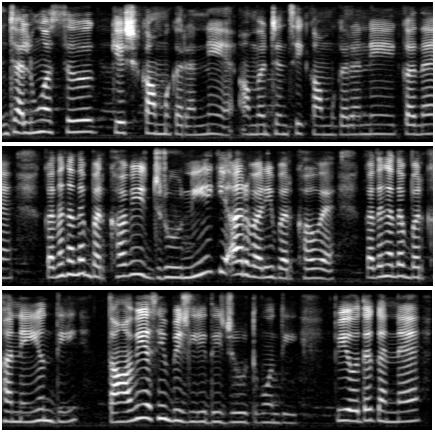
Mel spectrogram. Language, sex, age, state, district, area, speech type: Dogri, female, 18-30, Jammu and Kashmir, Udhampur, rural, spontaneous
